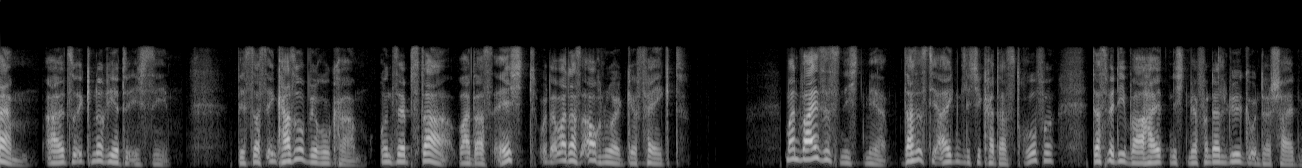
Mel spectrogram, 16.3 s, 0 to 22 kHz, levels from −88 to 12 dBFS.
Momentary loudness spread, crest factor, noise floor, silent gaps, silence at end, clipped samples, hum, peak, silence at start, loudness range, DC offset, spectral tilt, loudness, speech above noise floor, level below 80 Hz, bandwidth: 14 LU; 24 dB; -51 dBFS; 0.49-0.53 s, 2.29-2.33 s, 4.70-4.75 s, 8.64-8.71 s, 8.77-9.33 s, 9.77-9.81 s; 0.1 s; under 0.1%; none; 0 dBFS; 0 s; 5 LU; under 0.1%; -5 dB/octave; -25 LUFS; 27 dB; -72 dBFS; 7.4 kHz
